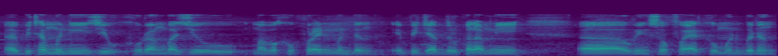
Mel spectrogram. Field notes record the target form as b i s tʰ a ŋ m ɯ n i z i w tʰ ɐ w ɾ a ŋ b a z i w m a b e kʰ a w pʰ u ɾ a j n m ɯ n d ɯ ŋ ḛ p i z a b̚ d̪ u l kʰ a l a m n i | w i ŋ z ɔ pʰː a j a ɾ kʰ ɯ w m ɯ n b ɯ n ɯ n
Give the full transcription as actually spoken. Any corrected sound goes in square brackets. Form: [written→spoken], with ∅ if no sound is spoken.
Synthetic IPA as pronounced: b i [s→∅] tʰ a ŋ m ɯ n i z i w [tʰ→kʰ] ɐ w ɾ a ŋ b a z i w m a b [e→a] kʰ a w pʰ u ɾ a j n m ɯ n d ɯ ŋ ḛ p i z a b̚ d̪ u l [kʰ→k] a l a m n i | w i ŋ [z→s] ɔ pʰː a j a ɾ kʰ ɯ w m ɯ n b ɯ n ɯ [n→ŋ]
